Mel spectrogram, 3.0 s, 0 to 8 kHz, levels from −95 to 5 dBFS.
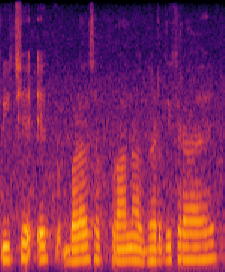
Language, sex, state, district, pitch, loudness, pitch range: Hindi, male, Uttar Pradesh, Lucknow, 140 Hz, -17 LUFS, 130-145 Hz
